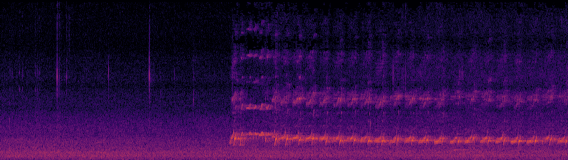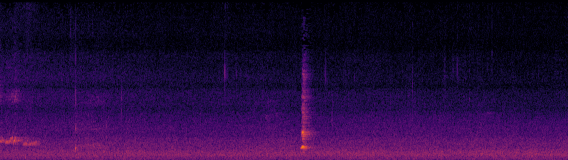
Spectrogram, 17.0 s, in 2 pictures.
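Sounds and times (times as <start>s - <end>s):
bird trilling: 3.4s - 9.1s, 13.0s - 13.3s.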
